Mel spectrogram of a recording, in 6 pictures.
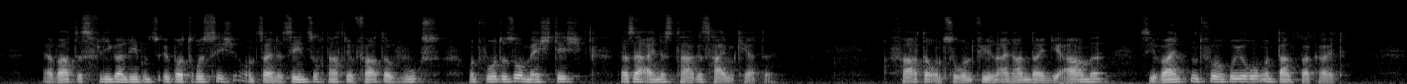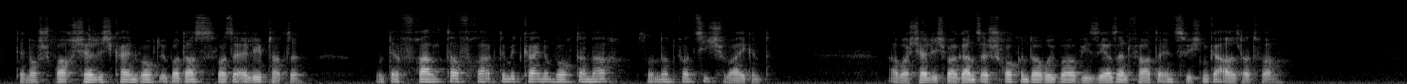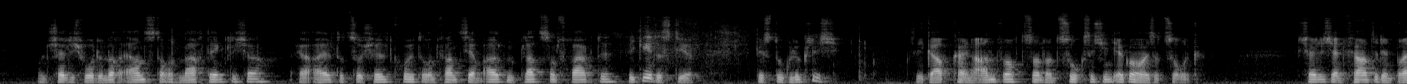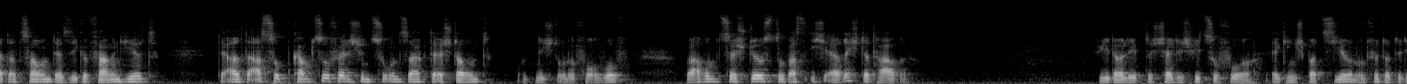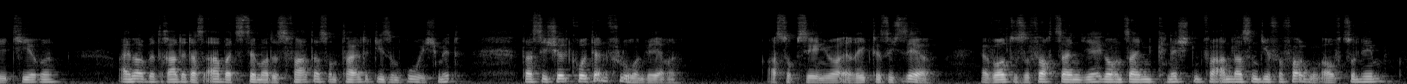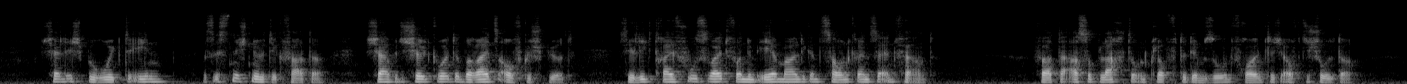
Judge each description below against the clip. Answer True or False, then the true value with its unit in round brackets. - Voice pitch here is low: True (110 Hz)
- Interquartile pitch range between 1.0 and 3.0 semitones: True (2.7 semitones)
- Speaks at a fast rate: False (155 wpm)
